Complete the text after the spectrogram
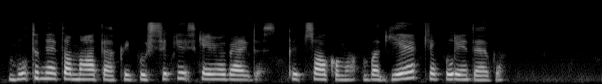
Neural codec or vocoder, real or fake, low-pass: codec, 16 kHz, 1 kbps, FreqCodec, larger model; fake; 7.2 kHz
